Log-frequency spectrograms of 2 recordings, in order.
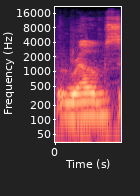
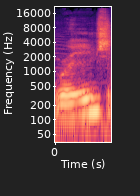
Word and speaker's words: rogue: right so ro ro Rogues gallery yeah we may call pronounce it Rouge but it's not how you pronounce it it's called rogue's Galler rogue's gallery and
